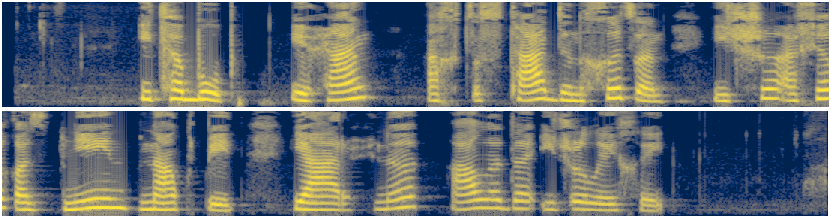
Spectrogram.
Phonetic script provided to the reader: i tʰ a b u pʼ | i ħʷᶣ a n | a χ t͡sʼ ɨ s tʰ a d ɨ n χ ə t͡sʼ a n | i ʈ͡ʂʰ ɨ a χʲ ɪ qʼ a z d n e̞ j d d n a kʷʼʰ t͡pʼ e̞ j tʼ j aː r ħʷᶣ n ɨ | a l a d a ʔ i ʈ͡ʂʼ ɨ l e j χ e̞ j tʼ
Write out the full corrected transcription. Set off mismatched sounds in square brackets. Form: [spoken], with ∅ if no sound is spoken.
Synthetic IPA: i tʰ a b u pʼ | i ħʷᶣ a n | a χ t͡sʼ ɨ s tʰ a d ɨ n χ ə t͡sʼ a n | i ʈ͡ʂʰ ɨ a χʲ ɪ qʼ a z d n e̞ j [n] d n a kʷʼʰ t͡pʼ e̞ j tʼ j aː r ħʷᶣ n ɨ | a l a d a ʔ i ʈ͡ʂʼ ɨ l e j χ e̞ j tʼ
